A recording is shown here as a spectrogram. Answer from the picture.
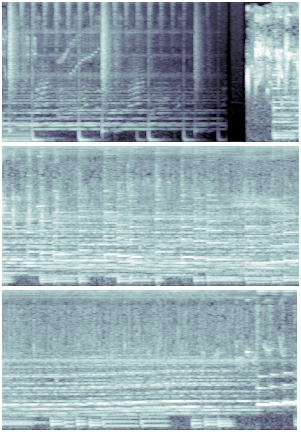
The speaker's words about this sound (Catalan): Sabies que els ocells cantaires pertanyen a la família dels fringíl·lids i tenen unes facultats especials per vocalitzar sons i cants melòdics més llargs i complexos que la majoria d'altres aus?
